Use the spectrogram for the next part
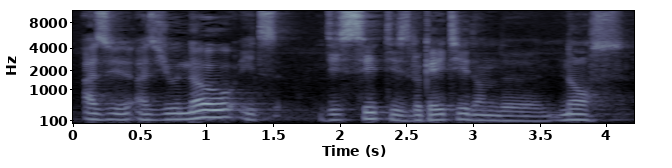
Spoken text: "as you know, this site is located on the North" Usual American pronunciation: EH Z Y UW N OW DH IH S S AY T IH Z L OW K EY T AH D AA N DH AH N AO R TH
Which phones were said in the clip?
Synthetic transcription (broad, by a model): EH Z Y UW N OW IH S S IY T IH Z L OW K EY T AH D AA N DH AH N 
